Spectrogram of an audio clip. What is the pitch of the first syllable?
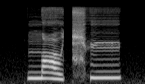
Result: falling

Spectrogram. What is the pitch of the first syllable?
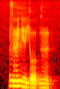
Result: high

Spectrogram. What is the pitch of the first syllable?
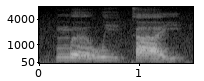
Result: low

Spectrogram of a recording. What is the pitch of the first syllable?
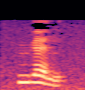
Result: falling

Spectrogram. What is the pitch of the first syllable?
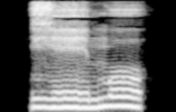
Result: low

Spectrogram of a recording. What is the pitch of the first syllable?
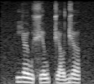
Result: falling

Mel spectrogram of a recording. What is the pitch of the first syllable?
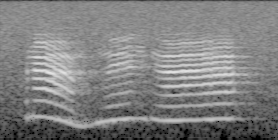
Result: falling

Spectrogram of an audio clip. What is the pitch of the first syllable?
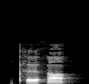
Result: low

